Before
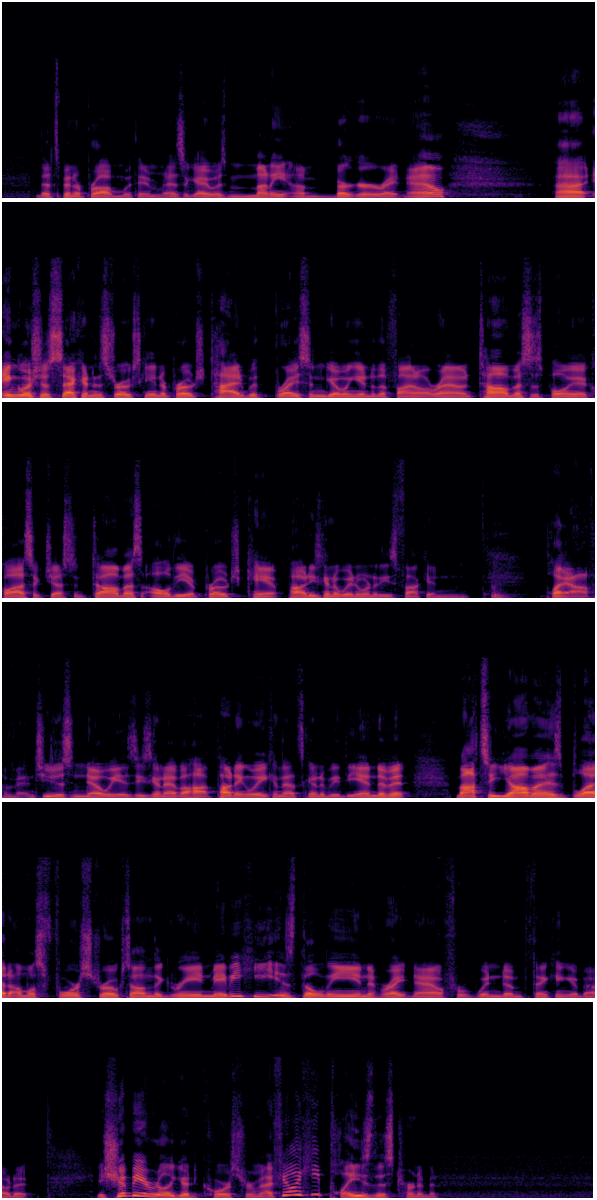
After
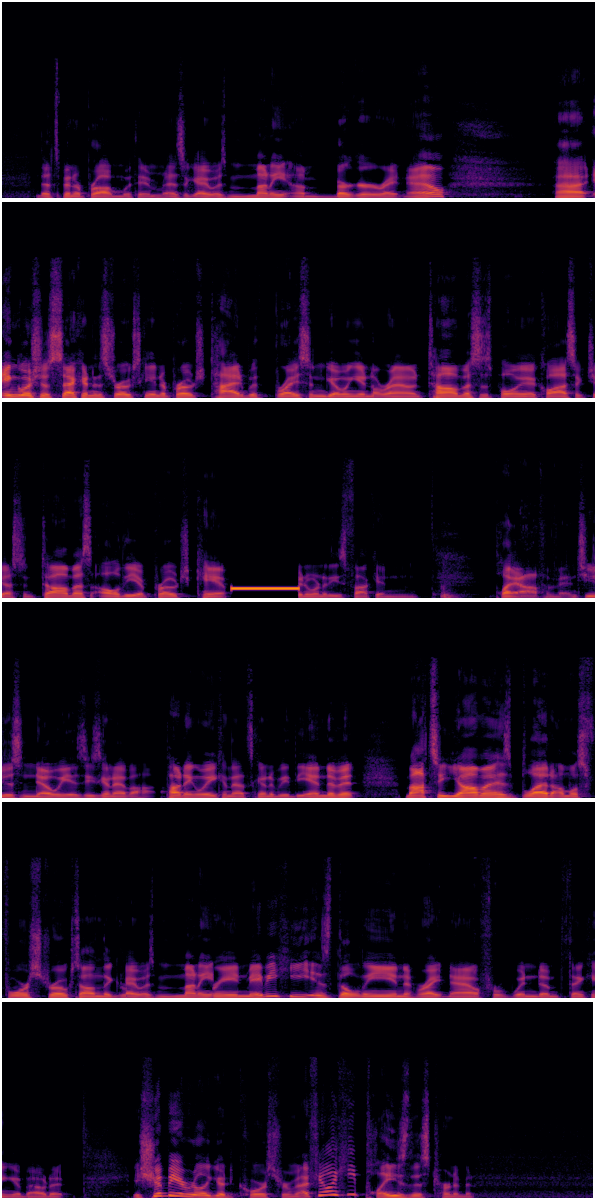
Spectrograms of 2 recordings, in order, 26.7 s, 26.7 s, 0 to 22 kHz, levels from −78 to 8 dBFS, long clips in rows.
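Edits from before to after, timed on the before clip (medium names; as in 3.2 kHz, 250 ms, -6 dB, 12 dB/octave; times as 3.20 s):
1.47–2.12 s: copy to 19.10 s
7.23–7.61 s: delete
10.99–11.50 s: bleep 1.12 kHz -11 dBFS
14.52–14.91 s: studio fade out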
